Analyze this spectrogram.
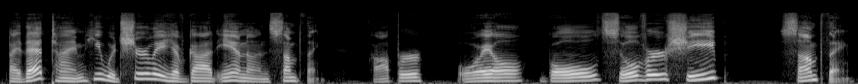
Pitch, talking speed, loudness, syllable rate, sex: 175 Hz, 110 wpm, -17 LUFS, 3.6 syllables/s, female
